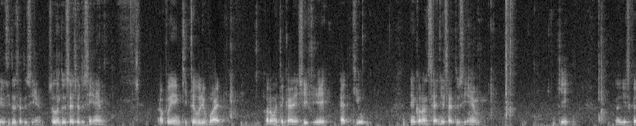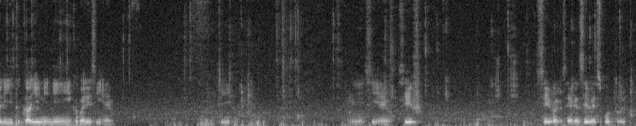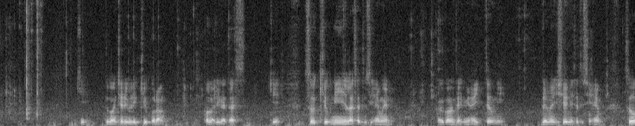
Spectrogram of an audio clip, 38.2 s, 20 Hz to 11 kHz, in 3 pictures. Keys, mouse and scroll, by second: 0.6-1.3 middle drag, 1.3 Tab, 1.7 3, 1.9 click, 2.4 scroll up 1, 4.4 scroll down 1, 4.6 Tab, 4.9-6.0 middle drag, 6.0 shift+a, 8.6-10.1 drag, 10.1 Return, 12.8 click, 13.2 click, 13.9 click, 15.1-17.0 drag, 17.0-17.5 middle drag, 17.5 g, 18.5 click, 19.3-20.8 drag, 20.8 ctrl+s, 22.4 Escape, 22.6-23.7 middle drag, 23.7 ctrl+s, 26.2 Return, 26.9 z, 28.0 click, 28.5 click, 29.1-29.5 middle drag, 29.5 g, 30.1 click, 30.3 z, 30.8-35.8 middle drag, 35.8 click, 37.2-37.8 middle drag, 37.8-38.1 scroll up 1.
